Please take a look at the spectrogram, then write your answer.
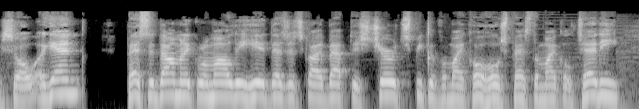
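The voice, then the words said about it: Strong regional accent. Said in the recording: “you can only take so much of my accent”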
